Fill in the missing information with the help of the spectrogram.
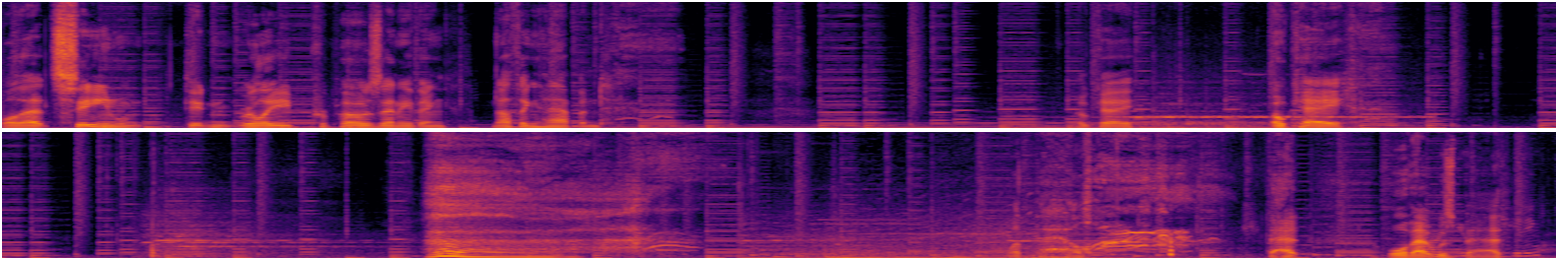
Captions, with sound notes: Well that scene... Didn't really propose anything. Nothing happened. *wheeze* Okay? OKAY? *sigh* What the hell? *wheeze* That- Well that was bad.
